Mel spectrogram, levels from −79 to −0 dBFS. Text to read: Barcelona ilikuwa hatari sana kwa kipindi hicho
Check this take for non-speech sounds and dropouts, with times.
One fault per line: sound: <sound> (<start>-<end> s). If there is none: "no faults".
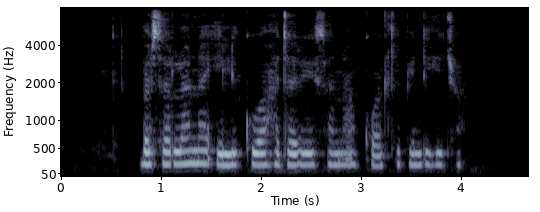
no faults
